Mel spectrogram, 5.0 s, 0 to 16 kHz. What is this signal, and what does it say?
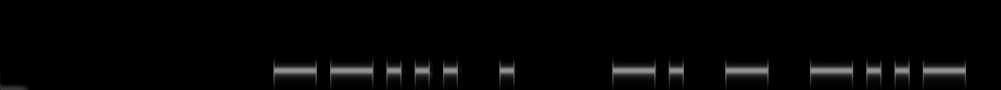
Morse code, heard as a keyed tone, about 17 wpm, 700 Hz. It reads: 7E NTX
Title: Field Day Exchanges Encore - 17wpm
